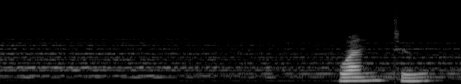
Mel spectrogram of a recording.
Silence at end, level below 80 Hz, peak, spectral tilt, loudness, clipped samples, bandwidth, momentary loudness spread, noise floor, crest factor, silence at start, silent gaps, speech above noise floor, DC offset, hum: 0 s; -86 dBFS; -12 dBFS; -8 dB/octave; -31 LUFS; under 0.1%; 11 kHz; 27 LU; -55 dBFS; 24 dB; 0 s; none; 26 dB; under 0.1%; none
